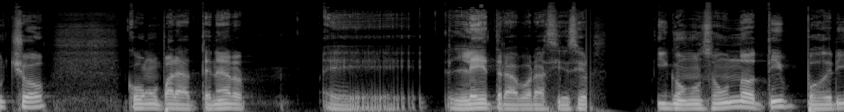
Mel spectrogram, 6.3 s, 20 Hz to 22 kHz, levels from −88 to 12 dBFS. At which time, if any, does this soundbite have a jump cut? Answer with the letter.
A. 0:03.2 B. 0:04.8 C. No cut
C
